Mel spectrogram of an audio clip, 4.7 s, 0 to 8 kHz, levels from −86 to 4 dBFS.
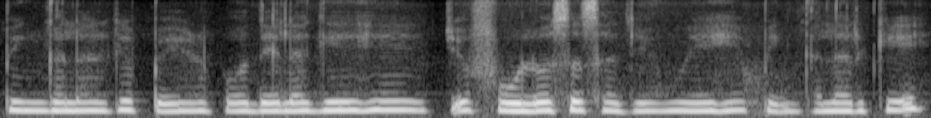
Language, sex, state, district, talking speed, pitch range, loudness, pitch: Hindi, female, Madhya Pradesh, Bhopal, 205 wpm, 200-215 Hz, -14 LUFS, 205 Hz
